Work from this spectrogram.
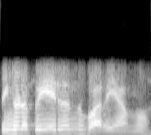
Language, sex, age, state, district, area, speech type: Malayalam, female, 18-30, Kerala, Kannur, rural, conversation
